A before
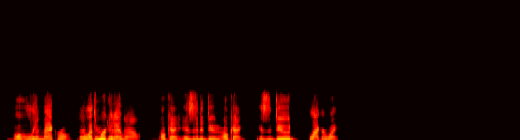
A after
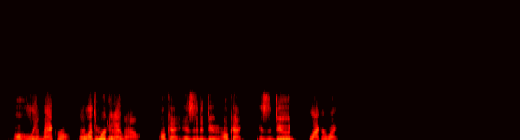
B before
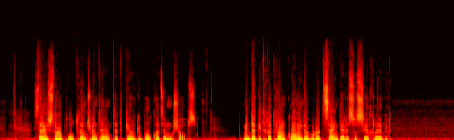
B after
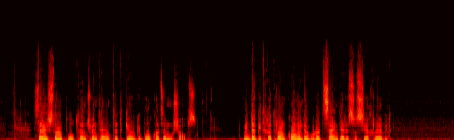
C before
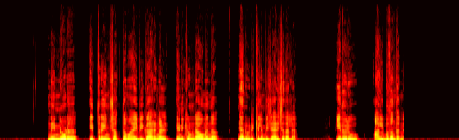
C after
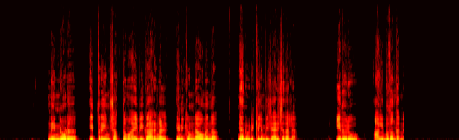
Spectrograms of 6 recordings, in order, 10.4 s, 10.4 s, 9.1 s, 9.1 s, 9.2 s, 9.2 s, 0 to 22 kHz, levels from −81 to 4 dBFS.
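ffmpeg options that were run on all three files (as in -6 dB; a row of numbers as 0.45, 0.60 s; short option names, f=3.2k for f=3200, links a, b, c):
-af "lowshelf=f=140:g=-10.5,tremolo=f=170:d=0.667,volume=-4dB"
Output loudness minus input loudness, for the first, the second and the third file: -8.5, -9.0, -9.5 LU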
